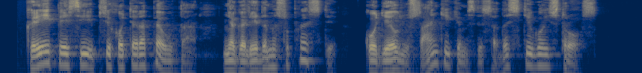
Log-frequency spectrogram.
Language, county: Lithuanian, Utena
